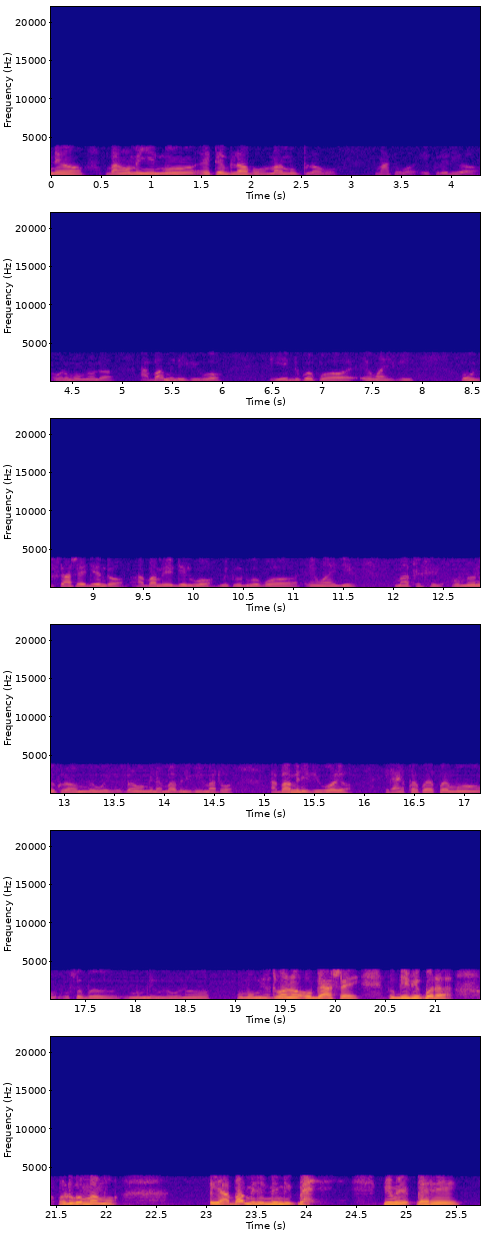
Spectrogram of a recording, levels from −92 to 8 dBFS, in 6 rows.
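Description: From start to finish the speech carries the GSM full-rate codec's signature: a buzzy, gravelly roughness that is plainly audible, consistent with the 13 kbps full-rate coder. The codec models the vocal tract and excites it with a sparse, regularly spaced pulse train, so fine detail in the voice is replaced by a coarse, grainy texture. On a spectrogram, energy stops abruptly at 4 kHz, leaving the band above it empty, and voiced stretches show smeared, slightly blurred harmonics instead of clean striations.

At about 2 s the talker moves and the level at the microphone drops by about 20 dB, a normal change that simply happens in the room. The automatic gain rising begins at 1.92 s and continues until 12.88 s. The gain control hears the quieter input and raises its gain by about 18 dB, slowly enough that voice and room noise swell back together over several seconds. On the waveform the envelope sinks at first, then climbs steadily, and the noise floor between phrases lifts with it.

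Around 19 s the talker moves again and the input becomes louder. From 19.3 s to 23.41 s the automatic gain falling pulls the gain down by about 14 dB. The sound starts out loud and forward, then sinks gradually, and the background noise sinks with it. The waveform shows a tall envelope at 19.3 s that tapers toward 23.4 s, while the spectrogram's colours, noise floor included, fade evenly across the band.

During that fall, at 21.12 to 21.18 s, there are lost GSM frames: a 40 ms gap, which fits two 20 ms frames. The decoder fills the gap by repeating the last good frame's settings at a falling level, so the sound briefly hangs as a rough, metallic ring. On a spectrogram this appears as a short block of frozen, horizontal harmonic bands that weaken slightly. In the waveform it is a small stretch of repetitive, decaying cycles.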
